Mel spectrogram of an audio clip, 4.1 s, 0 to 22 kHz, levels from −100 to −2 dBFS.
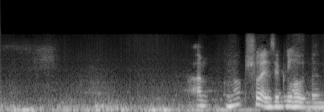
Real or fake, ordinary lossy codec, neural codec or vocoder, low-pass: fake; MP3, 64 kbps; codec, 16 kHz, 1 kbps, X-Codec, HuBERT features, trained on general audio; 7.2 kHz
